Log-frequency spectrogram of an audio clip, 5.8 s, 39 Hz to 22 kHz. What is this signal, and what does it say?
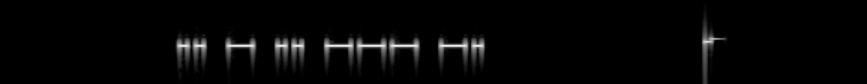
Morse code, heard as a keyed tone, about 22 wpm, 700 Hz. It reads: ITION
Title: Prefixes and Suffixes 22wpm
